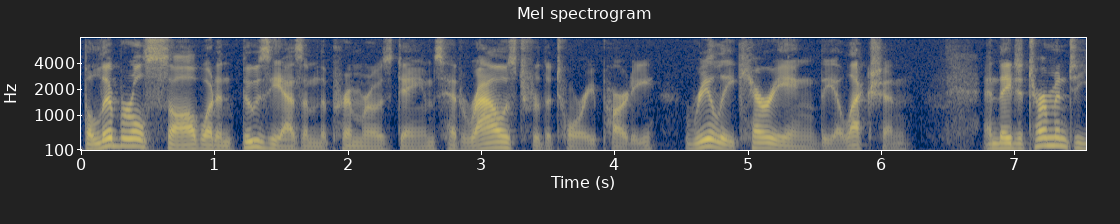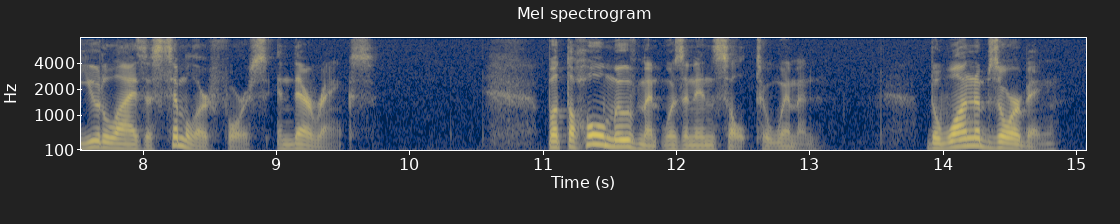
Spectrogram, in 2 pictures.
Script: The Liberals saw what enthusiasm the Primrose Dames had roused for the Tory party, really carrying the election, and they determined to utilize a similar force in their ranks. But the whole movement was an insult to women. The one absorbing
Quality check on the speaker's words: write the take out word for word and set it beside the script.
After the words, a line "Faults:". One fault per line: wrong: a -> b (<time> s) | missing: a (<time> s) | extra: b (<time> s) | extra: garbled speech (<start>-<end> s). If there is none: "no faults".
The Liberals saw what enthusiasm the Primrose Dames had roused for the Tory party, really carrying the election, and they determined to utilize a similar force in their ranks. But the whole movement was an insult to women. The one absorbing
Faults:
no faults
